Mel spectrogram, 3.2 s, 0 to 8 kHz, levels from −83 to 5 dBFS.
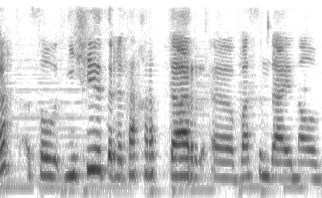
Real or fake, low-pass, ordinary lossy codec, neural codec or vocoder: real; 7.2 kHz; AAC, 32 kbps; none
